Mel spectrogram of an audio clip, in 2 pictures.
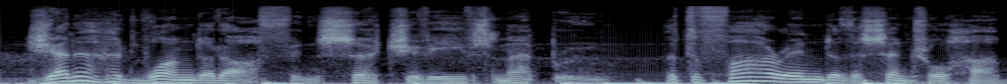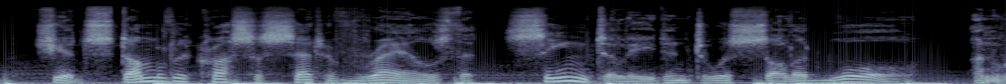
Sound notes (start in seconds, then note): none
